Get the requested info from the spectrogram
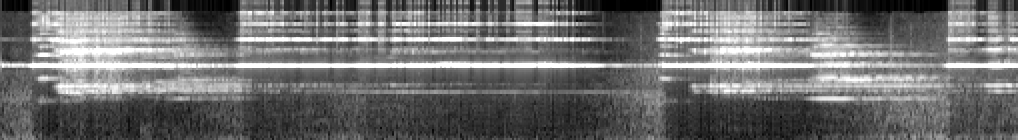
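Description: Metal whining and screeching: a steady high-pitched whine with lower squeals that rise and fade in waves, over a low rumble. The loudness briefly dips about four seconds in.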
